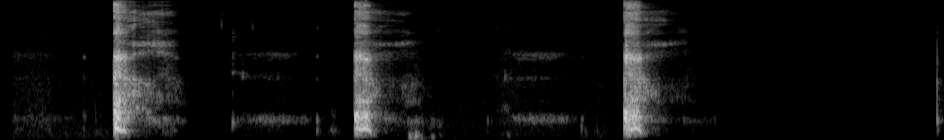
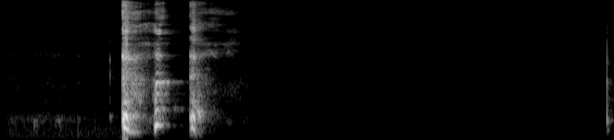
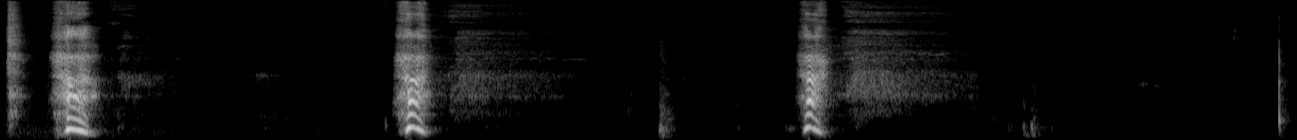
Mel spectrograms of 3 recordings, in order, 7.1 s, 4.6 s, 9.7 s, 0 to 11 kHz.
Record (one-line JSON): {"three_cough_length": "7.1 s", "three_cough_amplitude": 32768, "three_cough_signal_mean_std_ratio": 0.2, "cough_length": "4.6 s", "cough_amplitude": 32768, "cough_signal_mean_std_ratio": 0.18, "exhalation_length": "9.7 s", "exhalation_amplitude": 32119, "exhalation_signal_mean_std_ratio": 0.21, "survey_phase": "beta (2021-08-13 to 2022-03-07)", "age": "65+", "gender": "Female", "wearing_mask": "No", "symptom_cough_any": true, "symptom_onset": "11 days", "smoker_status": "Never smoked", "respiratory_condition_asthma": false, "respiratory_condition_other": false, "recruitment_source": "REACT", "submission_delay": "2 days", "covid_test_result": "Negative", "covid_test_method": "RT-qPCR", "influenza_a_test_result": "Negative", "influenza_b_test_result": "Negative"}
